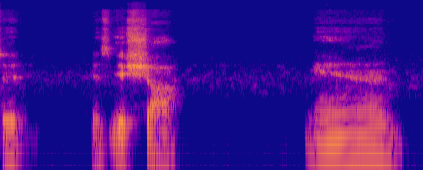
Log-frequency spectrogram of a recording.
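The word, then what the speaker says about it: אִשָּׁה: And to pronounce it is Isha.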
